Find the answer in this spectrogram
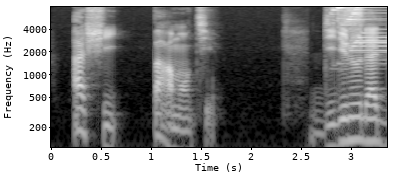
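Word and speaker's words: hachis: my work okay so you will pronounce it Ashi the H is totally silent so do not pronounce it but just Ashi paramounty did you know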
